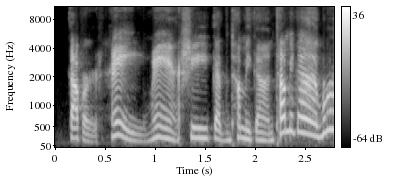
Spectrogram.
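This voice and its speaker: A female-sounding voice puts on a character voice at a fairly high pitch. It moves at a fairly quick pace with very wide pitch swings. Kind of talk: street slang.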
